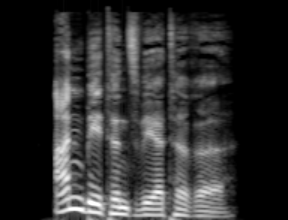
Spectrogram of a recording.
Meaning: inflection of anbetenswert: 1. strong/mixed nominative/accusative feminine singular comparative degree 2. strong nominative/accusative plural comparative degree
- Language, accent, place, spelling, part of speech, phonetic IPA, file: German, Germany, Berlin, anbetenswertere, adjective, [ˈanbeːtn̩sˌveːɐ̯təʁə], De-anbetenswertere.ogg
